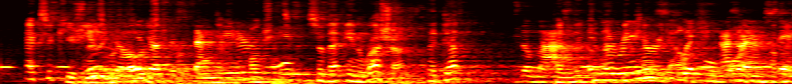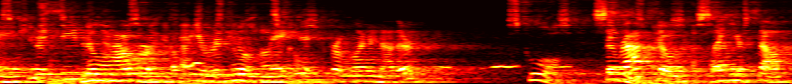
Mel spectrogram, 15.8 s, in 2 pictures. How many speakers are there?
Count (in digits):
2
